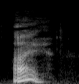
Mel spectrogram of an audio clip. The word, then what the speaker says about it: Ai: So, would you pronounce the name of this curious little town so that I can get it straight? – Ai. – Yeah. Ai, ai.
